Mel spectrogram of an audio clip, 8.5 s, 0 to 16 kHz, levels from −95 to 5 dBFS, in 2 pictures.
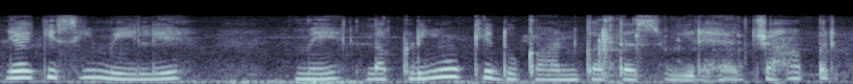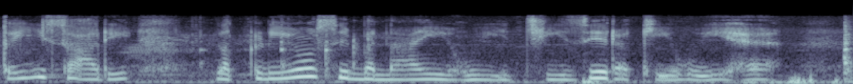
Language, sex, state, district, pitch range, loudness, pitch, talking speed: Hindi, female, Jharkhand, Palamu, 210-285 Hz, -20 LUFS, 235 Hz, 155 wpm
